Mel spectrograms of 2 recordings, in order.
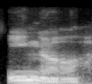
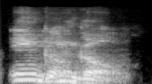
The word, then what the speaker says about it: Ingall: And today I have someone who's been in through so many different genres of photography, and I'm so excited to introduce Jules Ingall.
